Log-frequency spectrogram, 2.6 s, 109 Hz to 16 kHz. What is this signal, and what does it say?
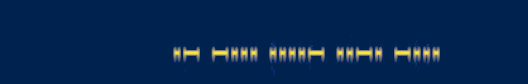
Morse code, heard as a keyed tone, about 52 wpm, 700 Hz. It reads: AB4FB
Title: USA Call Signs - 5 Characters - Repeated 3x - 50wpm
